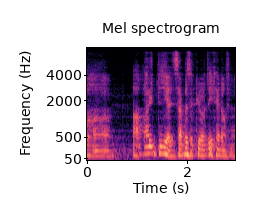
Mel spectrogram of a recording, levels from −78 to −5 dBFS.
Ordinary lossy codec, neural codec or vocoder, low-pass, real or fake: none; codec, 24 kHz, 1 kbps, SNAC; 7.2 kHz; fake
